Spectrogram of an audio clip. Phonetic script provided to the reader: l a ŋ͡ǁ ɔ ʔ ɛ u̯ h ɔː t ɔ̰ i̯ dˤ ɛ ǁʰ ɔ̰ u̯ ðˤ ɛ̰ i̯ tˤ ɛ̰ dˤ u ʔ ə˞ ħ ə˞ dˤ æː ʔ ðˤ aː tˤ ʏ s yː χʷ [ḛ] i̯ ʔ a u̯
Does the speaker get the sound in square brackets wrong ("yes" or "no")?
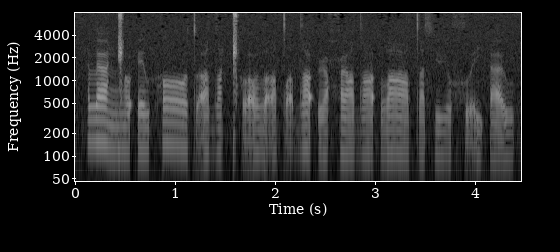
yes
